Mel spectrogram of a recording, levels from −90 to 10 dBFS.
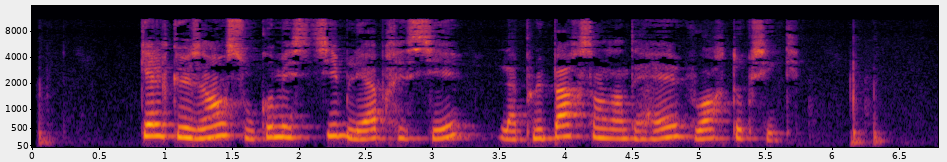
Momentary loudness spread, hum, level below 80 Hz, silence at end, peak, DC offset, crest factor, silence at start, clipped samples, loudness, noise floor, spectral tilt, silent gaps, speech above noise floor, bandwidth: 13 LU; none; -64 dBFS; 0.4 s; -2 dBFS; under 0.1%; 18 dB; 0.05 s; under 0.1%; -20 LUFS; -64 dBFS; -3.5 dB/octave; none; 45 dB; 11.5 kHz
